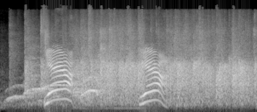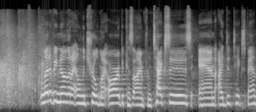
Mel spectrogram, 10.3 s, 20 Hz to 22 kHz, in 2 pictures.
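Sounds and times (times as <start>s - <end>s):
fundraiser crowd applauding: 0.0s - 6.0s
speech: 0.9s - 1.9s, 2.8s - 3.4s, 6.0s - 10.2s.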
